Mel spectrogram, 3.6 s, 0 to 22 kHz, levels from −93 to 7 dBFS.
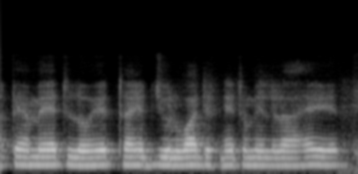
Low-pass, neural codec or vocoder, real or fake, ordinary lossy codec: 7.2 kHz; codec, 24 kHz, 0.5 kbps, DualCodec; fake; none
